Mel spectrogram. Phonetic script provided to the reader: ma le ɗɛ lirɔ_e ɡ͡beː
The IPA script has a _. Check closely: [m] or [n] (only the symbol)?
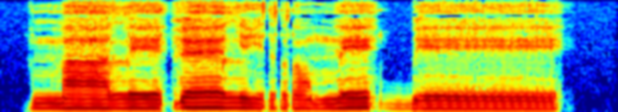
m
